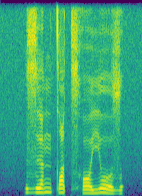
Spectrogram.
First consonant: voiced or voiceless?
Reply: voiced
